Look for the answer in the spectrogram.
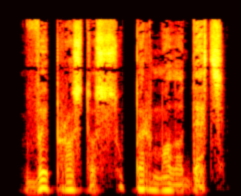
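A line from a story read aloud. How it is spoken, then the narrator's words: Whisper. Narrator (Ukrainian): прошепотіла Софія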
